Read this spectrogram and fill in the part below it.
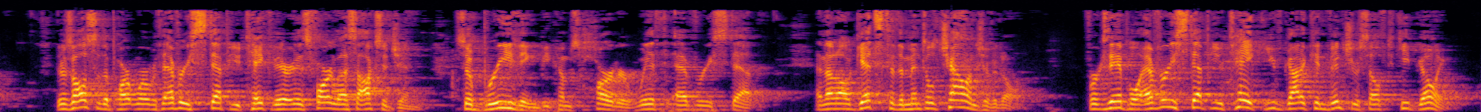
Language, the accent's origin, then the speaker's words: English; Colorado, United States; climbed Mount Princeton twice, once in January, Pikes Peak once, and also Mount Democrat, all in my home state of Colorado.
